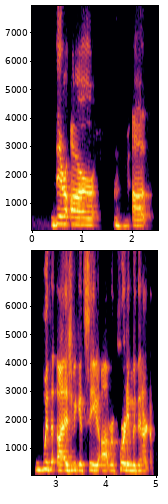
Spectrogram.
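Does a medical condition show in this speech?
No.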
